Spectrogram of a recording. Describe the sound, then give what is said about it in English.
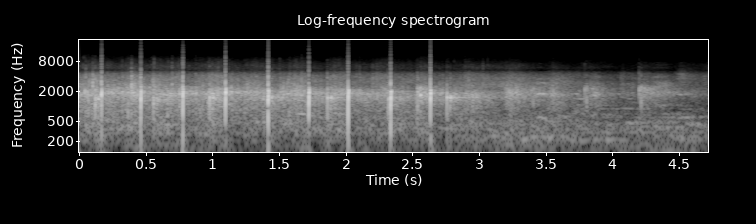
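A small group claps their hands after singing the song "My Hat, It Has Three Corners" really fast. It is a brief burst of sharp, uneven claps, which thins out and fades after a few seconds amid faint background murmur. “Okay, give yourselves a clap.”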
